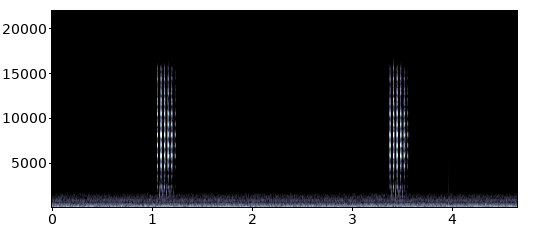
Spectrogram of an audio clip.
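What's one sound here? A game's interface gives a short electronic beep twice.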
